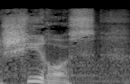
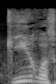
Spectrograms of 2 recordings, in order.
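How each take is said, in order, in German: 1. Das Wort beginnt mit dem ch-Laut. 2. Das Wort beginnt mit dem g-Laut. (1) "sondern Chiros" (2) "nicht Gyros gesagt"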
